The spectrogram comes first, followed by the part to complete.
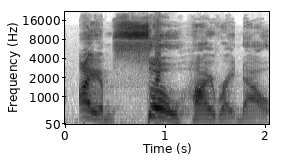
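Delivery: booming, very deep, very loud voice. Retelling a time on edibles, quoting Roy on the couch, Roy's deep voice. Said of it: "in a deep ass fucking voice".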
